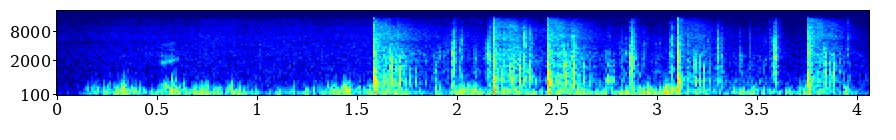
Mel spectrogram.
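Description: A quick volley of shotgun shots, about eight in a little over two seconds, starting about a second and a half in, too fast for a single gun.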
